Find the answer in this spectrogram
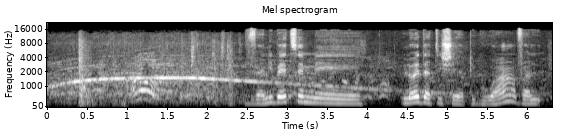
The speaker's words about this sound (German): Aber auf dem Weg zum Hotel sah ich viele Feuerwehrautos, hörte Sirenen. Mir kam das komisch vor und ich wunderte mich, warum es so viel Lärm gab.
